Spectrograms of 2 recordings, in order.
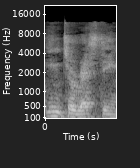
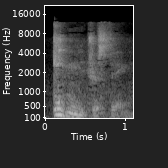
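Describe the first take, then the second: First: Every syllable of the word is pronounced fully. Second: One unstressed syllable of the word is dropped. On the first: The speaker calls it wrong. "it's not interesting or something like that" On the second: The speaker calls it right. "That's the way we pronounce it"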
